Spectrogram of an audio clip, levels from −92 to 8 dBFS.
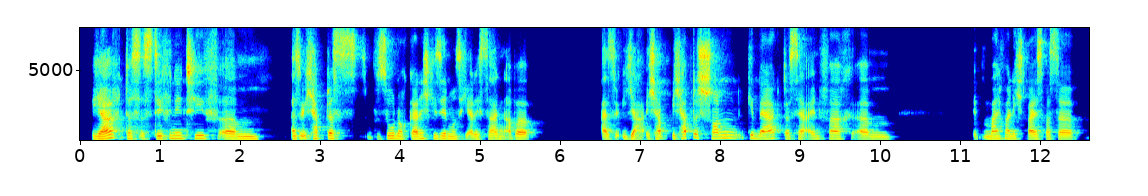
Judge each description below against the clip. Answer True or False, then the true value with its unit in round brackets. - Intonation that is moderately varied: True (3.0 semitones)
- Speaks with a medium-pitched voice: True (180 Hz)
